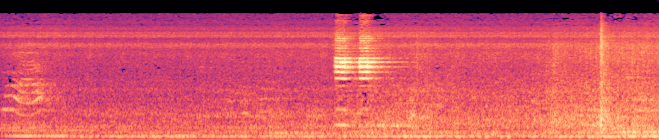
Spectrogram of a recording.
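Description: A vehicle horn honks twice in quick succession, short and loud, about three and a half seconds in, over a faint steady low hum.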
